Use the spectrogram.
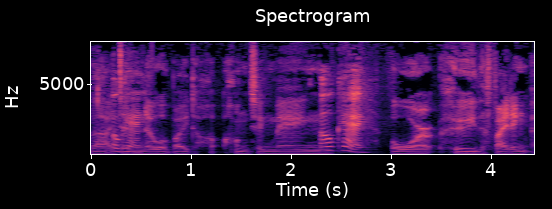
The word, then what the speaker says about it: Ho Chi Minh: So basically they were allied with the North Vietnam and the troops of Ho Chi Minh, I think. I'm pronouncing that right.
